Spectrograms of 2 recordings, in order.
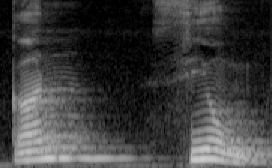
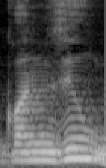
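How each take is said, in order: First: কনজিউম slowly split as "kan... sium"; corrected pronunciation. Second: কনজিউম as "kon-zium", with a z; common mispronunciation. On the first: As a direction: draw out কনজিউম with an s instead of z. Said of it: "আমরা এখানে আবার স হবে". (সঠিক কনজিউম, টেনে "কান-সিউম") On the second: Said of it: "not a consume". (ভুল কনজিউম, "জ" দিয়ে) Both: Shown as a demonstration.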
